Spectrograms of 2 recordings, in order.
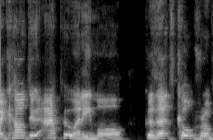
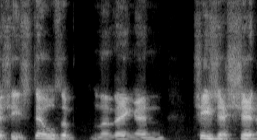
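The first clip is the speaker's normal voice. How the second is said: ordinary delivery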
